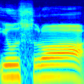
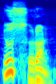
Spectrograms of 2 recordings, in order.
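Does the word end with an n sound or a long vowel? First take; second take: long vowel; n sound. First: The word ends with a drawn-out a vowel. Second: The word ends with a short vowel and n. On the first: The reader stops at this point. "একালিপ টান হবে" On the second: The reading continues without stopping. "র দুই যাব রন"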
